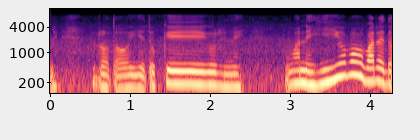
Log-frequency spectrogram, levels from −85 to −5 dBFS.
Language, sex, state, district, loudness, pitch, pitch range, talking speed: Chakma, female, Tripura, Dhalai, -12 LUFS, 185 Hz, 160-200 Hz, 125 wpm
